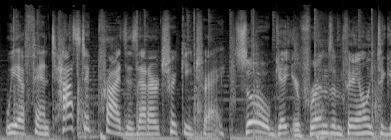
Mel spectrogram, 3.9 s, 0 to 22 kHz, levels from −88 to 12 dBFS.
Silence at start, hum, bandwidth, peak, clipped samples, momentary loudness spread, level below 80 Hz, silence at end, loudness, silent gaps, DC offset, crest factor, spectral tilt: 0 s; none; 18 kHz; 0 dBFS; under 0.1%; 4 LU; -32 dBFS; 0 s; -17 LUFS; none; under 0.1%; 18 dB; -3.5 dB/octave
